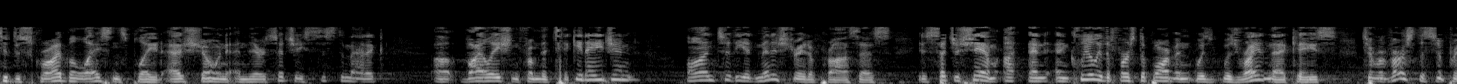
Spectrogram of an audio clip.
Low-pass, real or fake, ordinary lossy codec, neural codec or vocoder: 7.2 kHz; fake; MP3, 24 kbps; codec, 16 kHz in and 24 kHz out, 2.2 kbps, FireRedTTS-2 codec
